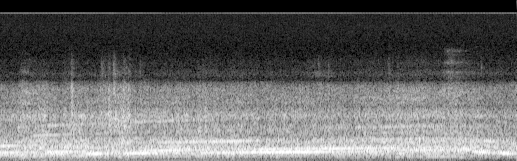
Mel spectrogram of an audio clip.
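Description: City bus's diesel engine running as the bus drives along the road, heard from inside the driver's cab; its pitch climbs slowly as it picks up speed, over steady road noise.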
